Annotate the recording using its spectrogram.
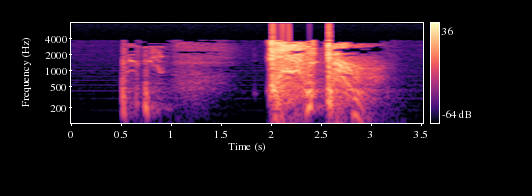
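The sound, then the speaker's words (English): Two small coughs followed by a pause, then a louder, harsher burst of coughing, with no talking. “I hope the cough don't blast somebody's computer out of the way there.”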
